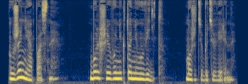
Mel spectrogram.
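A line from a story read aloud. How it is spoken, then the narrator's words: Tired, quiet. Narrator (Russian): устало тихо сказала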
